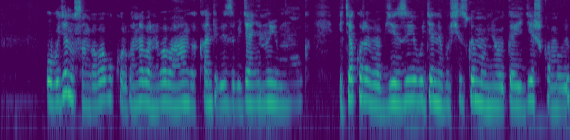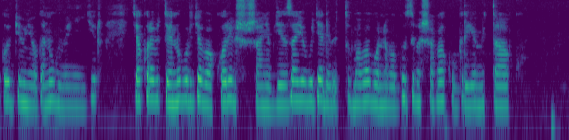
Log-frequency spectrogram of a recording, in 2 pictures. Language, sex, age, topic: Kinyarwanda, female, 18-24, education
